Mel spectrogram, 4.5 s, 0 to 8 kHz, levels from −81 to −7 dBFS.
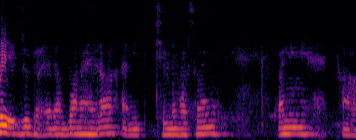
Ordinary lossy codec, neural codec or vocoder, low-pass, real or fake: none; codec, 16 kHz, 2 kbps, FreqCodec, smaller model; none; fake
